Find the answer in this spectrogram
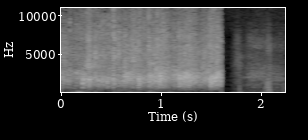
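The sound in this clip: An audience applauds to welcome a speaker at an event: dense, steady clapping from many hands that stops abruptly, followed by a brief voice.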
